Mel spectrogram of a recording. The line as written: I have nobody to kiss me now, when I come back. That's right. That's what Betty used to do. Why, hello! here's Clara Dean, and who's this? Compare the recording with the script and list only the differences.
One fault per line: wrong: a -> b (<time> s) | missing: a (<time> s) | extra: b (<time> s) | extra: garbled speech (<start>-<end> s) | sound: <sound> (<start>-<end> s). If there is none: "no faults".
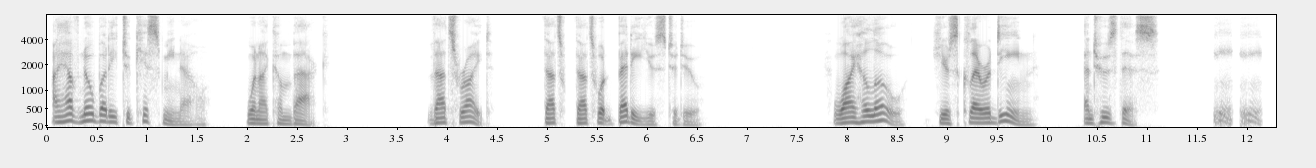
extra: that's (5.3 s)
sound: laugh (11.7-12.2 s)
